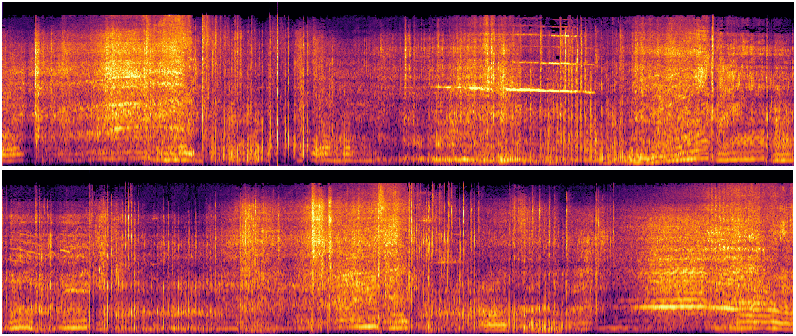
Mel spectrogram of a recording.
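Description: Rally cars driven flat out, one after another: engines revving hard, their pitch climbing and dropping again and again through gear changes and braking. Several sharp bangs come between about four and six seconds in.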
